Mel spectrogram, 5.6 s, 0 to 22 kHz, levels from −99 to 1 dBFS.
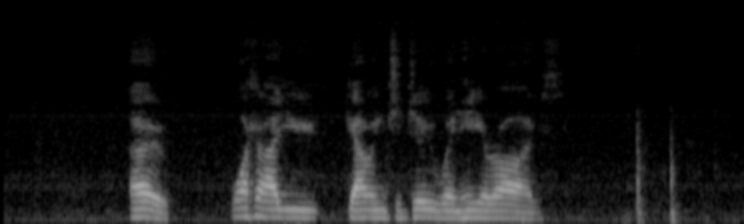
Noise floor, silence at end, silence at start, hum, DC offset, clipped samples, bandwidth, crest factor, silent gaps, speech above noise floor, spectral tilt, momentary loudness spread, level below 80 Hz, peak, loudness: -76 dBFS; 0.5 s; 0.95 s; none; under 0.1%; under 0.1%; 14 kHz; 18 dB; none; 35 dB; -8.5 dB/octave; 21 LU; -76 dBFS; -26 dBFS; -42 LUFS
